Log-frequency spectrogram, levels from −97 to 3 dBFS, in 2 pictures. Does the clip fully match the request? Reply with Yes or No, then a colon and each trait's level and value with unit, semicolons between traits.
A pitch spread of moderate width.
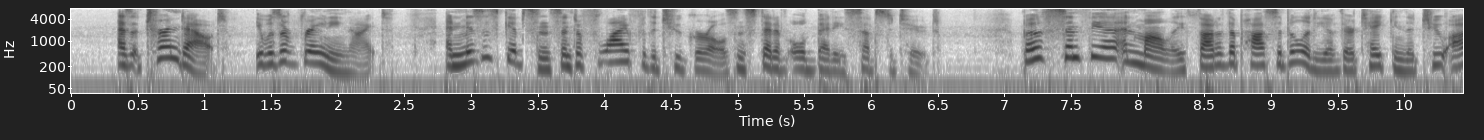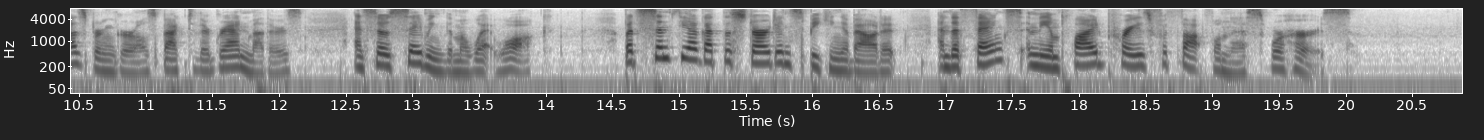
No: wide, 8.2 semitones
